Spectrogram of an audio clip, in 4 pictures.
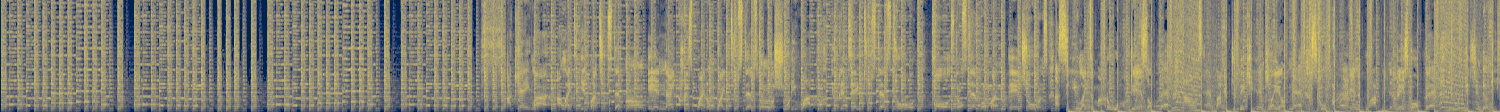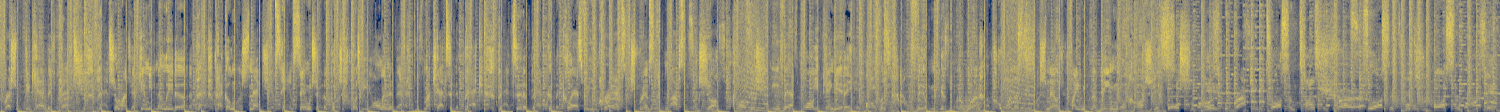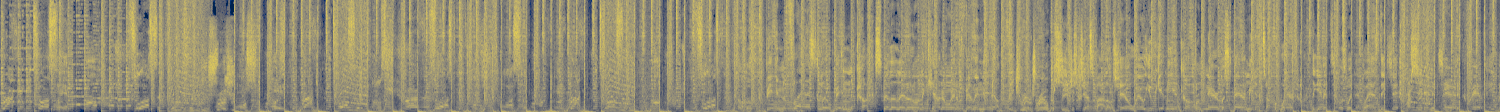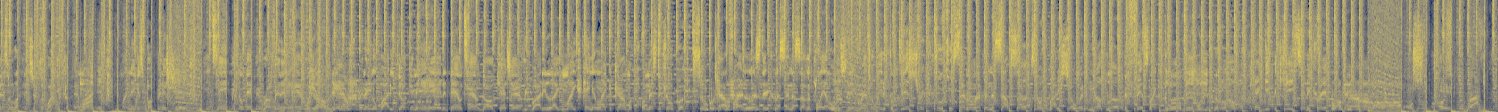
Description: an Italian producer from the hamlet of Bassano del Grappa
his electronic alter ego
